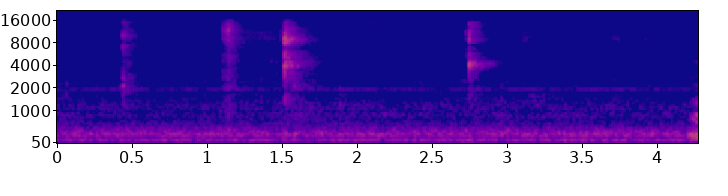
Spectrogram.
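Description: Near silence: a faint steady room hum with four faint, sharp clicks of eating, the one about a second and a half in the loudest.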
